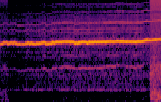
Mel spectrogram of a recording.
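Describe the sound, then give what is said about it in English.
A stove kettle whistles in one steady, piercing high tone that holds for about three seconds and climbs slightly in pitch at the end, with a faint harmonic above it and a brief hiss of steam. “Oh, like an actual stove kettle. Yeah, and the uh, the steam coming out.”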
